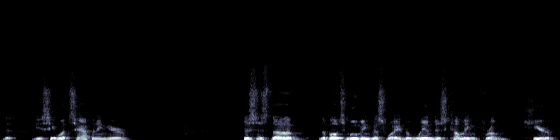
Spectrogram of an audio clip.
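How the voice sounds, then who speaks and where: A man's voice: mid-range voice, mellow. A man instructing newer sailors in a virtual clinic, explaining step by step and often restarting his phrases. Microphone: video call.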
